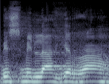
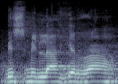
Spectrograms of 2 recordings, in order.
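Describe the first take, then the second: First: The r is followed by a thin a vowel. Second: The same.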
